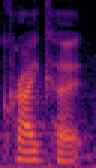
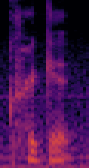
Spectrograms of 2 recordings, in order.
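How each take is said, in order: First: The first syllable sounds like cry. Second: The first syllable sounds like crick. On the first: The speaker calls it wrong. "when I think that it's a cry cut" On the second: The speaker calls it right. "instead of a cricket"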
